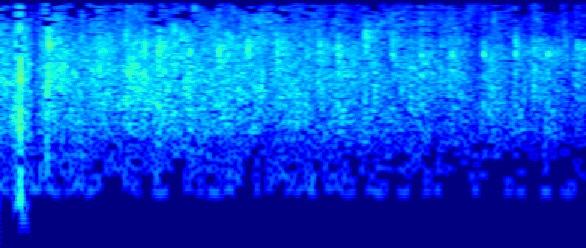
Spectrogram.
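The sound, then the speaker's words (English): Steady audience applause for a group of parents fills the whole stretch, a dense wash of many hands clapping at an even, sustained level with no pauses. “Let's give these parents a big round of applause.”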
